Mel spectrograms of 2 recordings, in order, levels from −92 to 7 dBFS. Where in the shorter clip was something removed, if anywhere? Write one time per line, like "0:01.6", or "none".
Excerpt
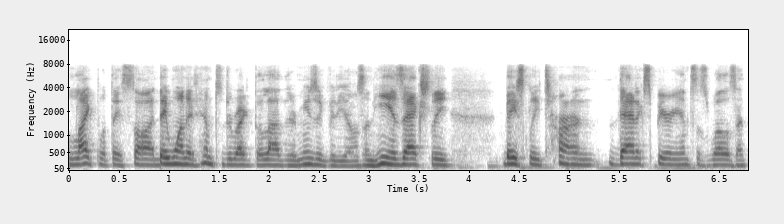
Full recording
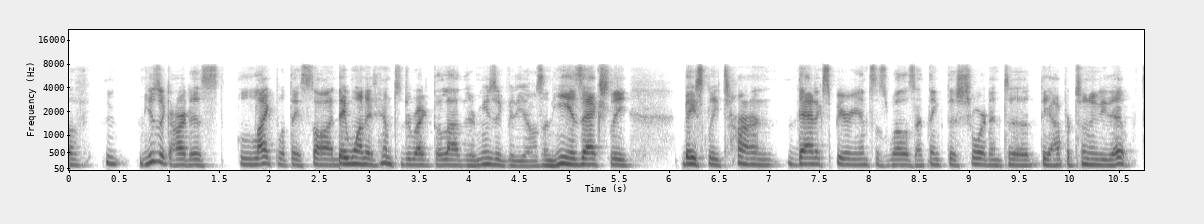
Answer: none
